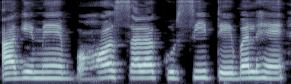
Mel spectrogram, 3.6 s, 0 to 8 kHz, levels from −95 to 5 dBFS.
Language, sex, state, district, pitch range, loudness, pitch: Hindi, female, Arunachal Pradesh, Lower Dibang Valley, 215-230 Hz, -17 LUFS, 225 Hz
